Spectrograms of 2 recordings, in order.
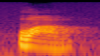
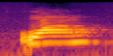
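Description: First: The pitch dips low then rises. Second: The pitch stays high and level.

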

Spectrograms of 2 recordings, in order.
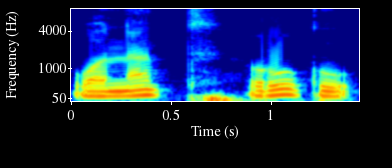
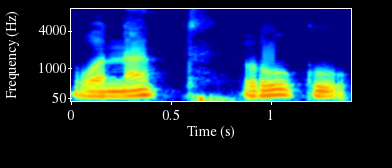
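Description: The two takes are said the same way.

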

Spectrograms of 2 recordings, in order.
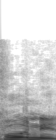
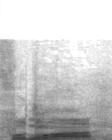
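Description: First: The name ends in an 'ee' sound. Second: The name ends in a 'wahr' sound. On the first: The speaker calls it right. "It's Fourni" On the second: The speaker calls it wrong. "it's not Fournoir"

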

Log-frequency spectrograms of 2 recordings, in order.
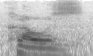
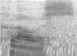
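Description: First: The word ends with a buzzing z sound. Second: The word ends with a hissing s sound. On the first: "Và âm cuối cùng là âm z, z, âm z đấy" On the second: "các bạn có thể đọc là âm s cũng được, nó cũng không sai"

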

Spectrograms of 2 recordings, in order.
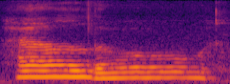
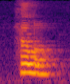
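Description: First: It is said slowly. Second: It is said fast.

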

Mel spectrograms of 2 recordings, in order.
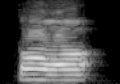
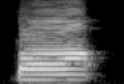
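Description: Both takes have the same delivery.

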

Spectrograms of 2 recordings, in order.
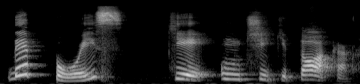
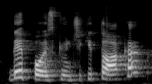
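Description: First: The line is said at a slow pace. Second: The line is said at a faster pace. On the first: "Assim devagar não foi" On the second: "Quer tentar um pouquinho mais rápido?"

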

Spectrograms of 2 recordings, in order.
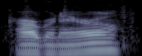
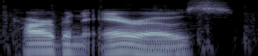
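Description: First: It runs together like one Spanish-sounding word. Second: It is said as two separate English words. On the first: "Almost sounds like a Spanish word, doesn't it? Especially when you say it like that" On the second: "I could say carbon arrows"

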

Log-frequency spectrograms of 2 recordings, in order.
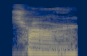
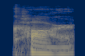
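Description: First: The word starts with a ch sound. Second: The word starts with a k sound. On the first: The speaker calls it wrong. "I still say char instead of car" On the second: The speaker calls it right. "it has to be car because it's character"

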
